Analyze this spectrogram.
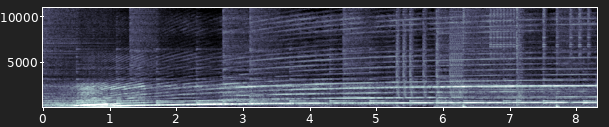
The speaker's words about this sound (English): I don't know why I'm playing the siren. It's because it sounds like something that would happen when you're about to, you're in danger.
